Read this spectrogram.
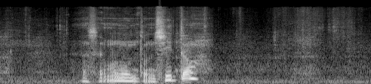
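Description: Soft soil scrapes and crumbles under a hand.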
